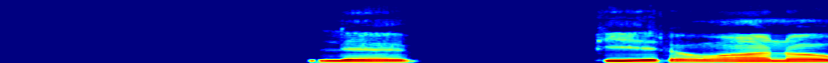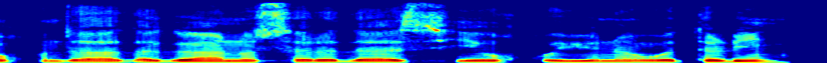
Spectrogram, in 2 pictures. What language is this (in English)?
Pashto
